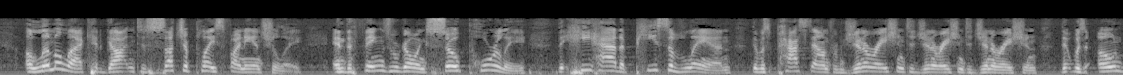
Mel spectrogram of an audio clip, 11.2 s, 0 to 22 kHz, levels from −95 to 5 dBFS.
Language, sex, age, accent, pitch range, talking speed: English, male, 30-49, American, 160-225 Hz, 185 wpm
